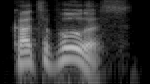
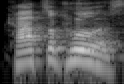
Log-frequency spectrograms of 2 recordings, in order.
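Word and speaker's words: Kotsopoulos: t s o p o u l oos katulis katulis there we go so you and Bobby got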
